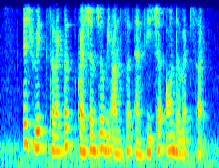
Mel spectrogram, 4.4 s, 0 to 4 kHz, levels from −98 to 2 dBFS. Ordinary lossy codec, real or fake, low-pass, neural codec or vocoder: Opus, 24 kbps; real; 3.6 kHz; none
